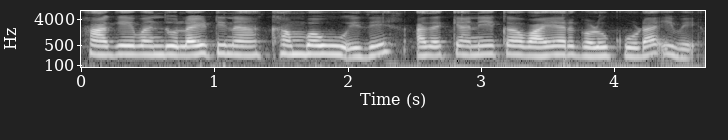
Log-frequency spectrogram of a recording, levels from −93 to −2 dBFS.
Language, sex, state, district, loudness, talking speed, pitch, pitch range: Kannada, female, Karnataka, Bidar, -16 LUFS, 140 wpm, 230 Hz, 220-240 Hz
